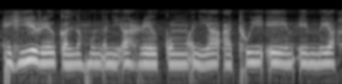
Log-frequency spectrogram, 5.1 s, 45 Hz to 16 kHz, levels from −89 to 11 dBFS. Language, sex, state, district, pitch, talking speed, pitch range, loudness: Mizo, female, Mizoram, Aizawl, 195 Hz, 200 wpm, 185-200 Hz, -19 LUFS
